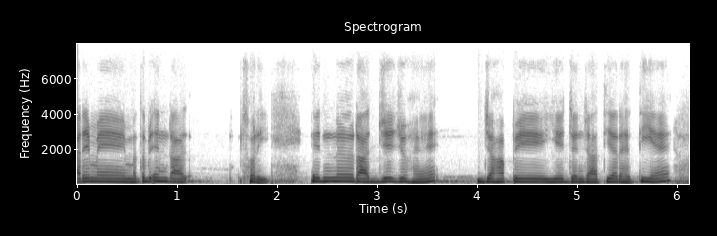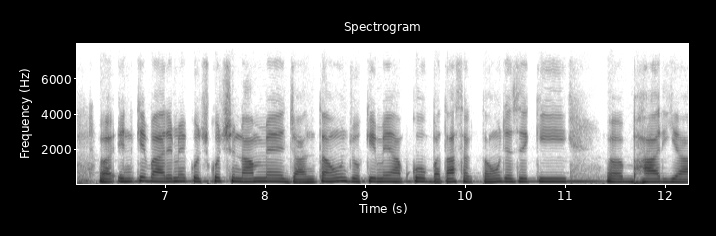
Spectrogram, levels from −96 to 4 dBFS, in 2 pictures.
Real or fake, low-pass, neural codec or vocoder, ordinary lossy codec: real; 7.2 kHz; none; Opus, 24 kbps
